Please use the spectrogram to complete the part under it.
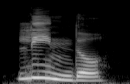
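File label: "lindo", slow, Spanish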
